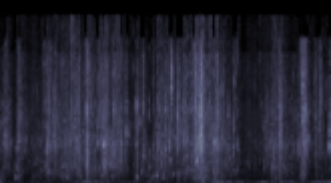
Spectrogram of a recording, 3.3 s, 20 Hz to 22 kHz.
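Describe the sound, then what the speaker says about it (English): Soapy laundry water sloshes and trickles as it is agitated in a 7-gallon bucket, uneven splashy pulses close by, with no talking. "we just keep agitating from our little 7-gallon bucket"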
